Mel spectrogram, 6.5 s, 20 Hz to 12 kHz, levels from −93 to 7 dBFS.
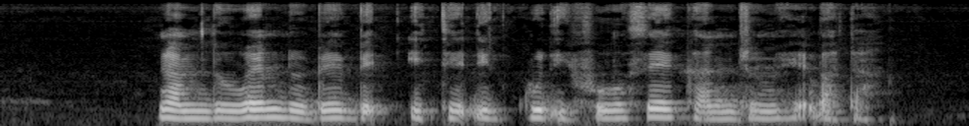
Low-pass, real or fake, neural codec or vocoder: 10.8 kHz; fake; vocoder, 44.1 kHz, 128 mel bands, Pupu-Vocoder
